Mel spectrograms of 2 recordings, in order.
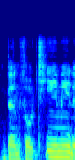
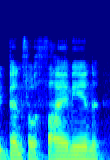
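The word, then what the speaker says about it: benfotiamine: it is called Ben Beno teamine it should be Beno thiamine I believe it was mispronounced or misspelled because in Japanese thomine is chamine but basically Beno teamine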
